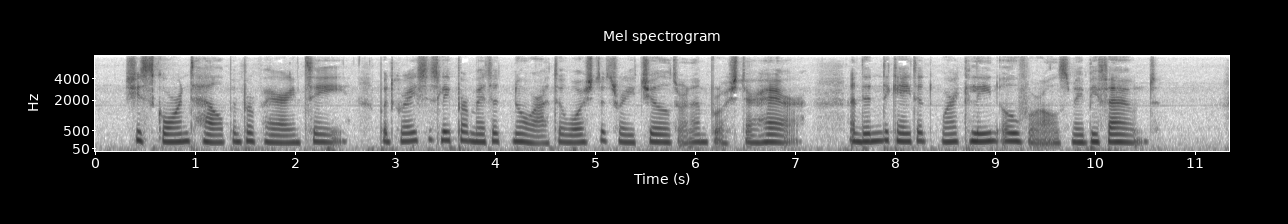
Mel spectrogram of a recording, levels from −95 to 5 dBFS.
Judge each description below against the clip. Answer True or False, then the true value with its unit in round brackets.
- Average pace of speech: True (145 wpm)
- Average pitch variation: False (2.2 semitones)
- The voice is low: False (205 Hz)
